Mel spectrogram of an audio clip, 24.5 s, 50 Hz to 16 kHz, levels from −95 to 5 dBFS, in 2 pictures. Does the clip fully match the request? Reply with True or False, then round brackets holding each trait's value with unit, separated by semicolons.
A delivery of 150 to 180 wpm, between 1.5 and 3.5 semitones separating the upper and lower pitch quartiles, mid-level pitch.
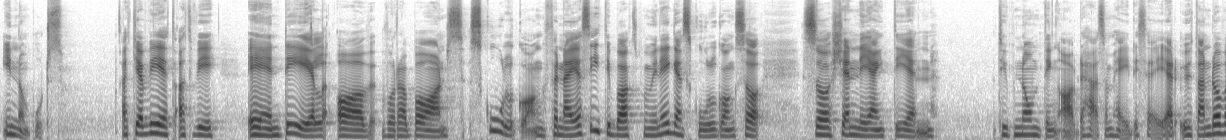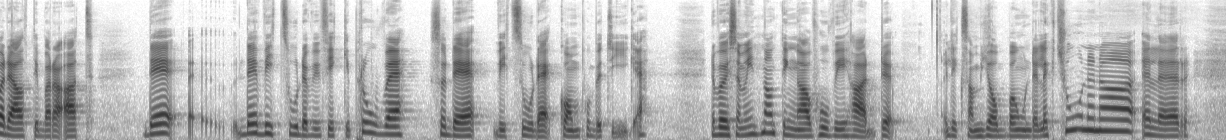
False (170 wpm; 4.2 semitones; 180 Hz)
